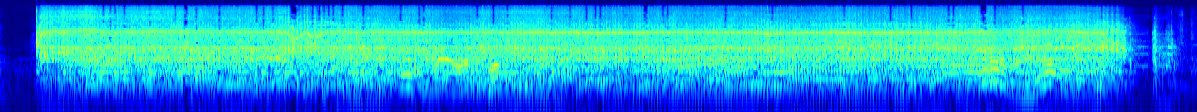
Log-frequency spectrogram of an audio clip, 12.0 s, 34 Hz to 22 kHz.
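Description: Dewalt DCD776 18V cordless drill boring a 25mm hole, a loud, steady motor whine held for about eleven seconds with a strained, grinding tone before stopping abruptly.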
